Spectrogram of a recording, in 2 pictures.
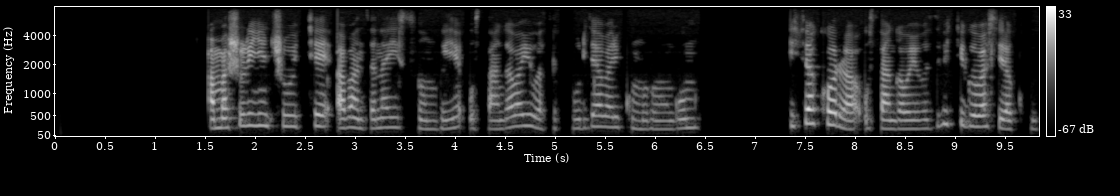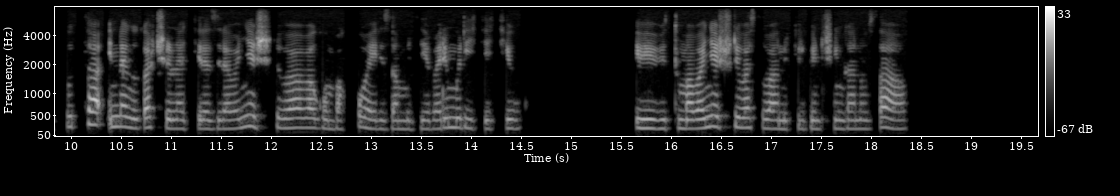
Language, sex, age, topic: Kinyarwanda, female, 18-24, education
